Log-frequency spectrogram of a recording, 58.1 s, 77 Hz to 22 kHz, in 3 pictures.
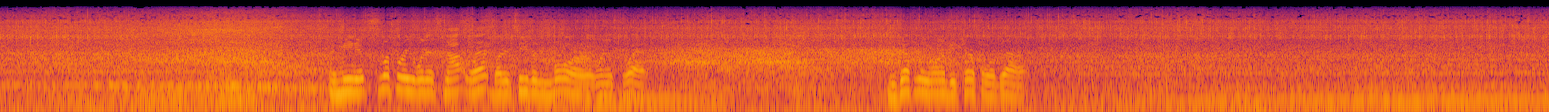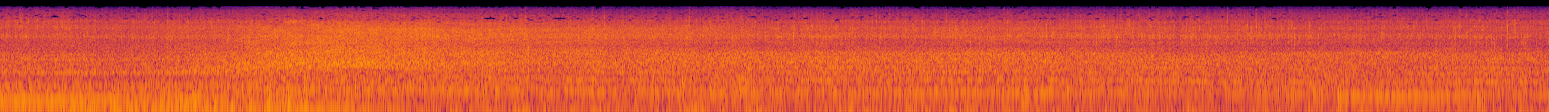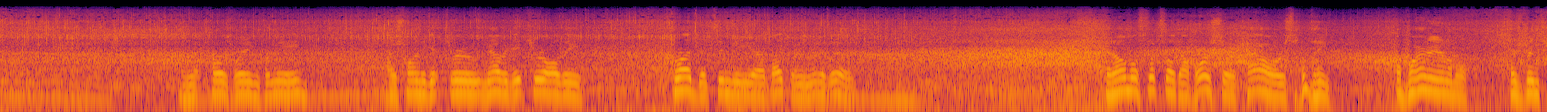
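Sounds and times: low electric motor hum: 0:00.0 - 0:58.0
tyres hissing on wet pavement: 0:00.0 - 0:58.0
wind: 0:00.0 - 0:58.0
loud rush: 0:48.4 - 0:58.0.

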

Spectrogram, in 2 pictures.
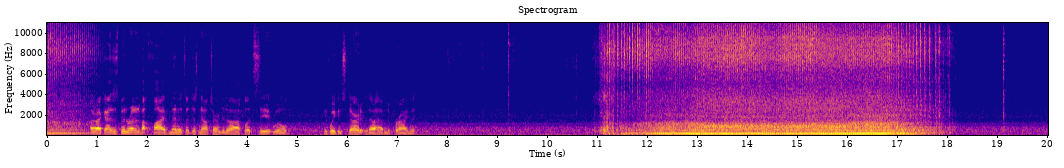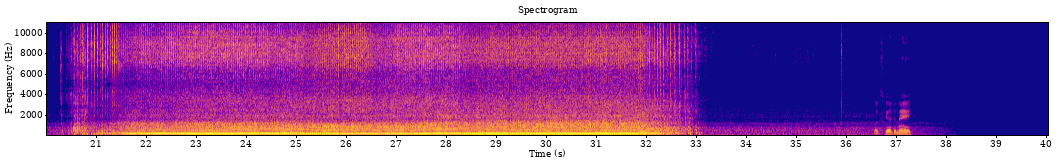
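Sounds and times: lawn mower engine running: 0:00.0 - 0:01.2, 0:10.9 - 0:18.2, 0:20.3 - 0:33.3.

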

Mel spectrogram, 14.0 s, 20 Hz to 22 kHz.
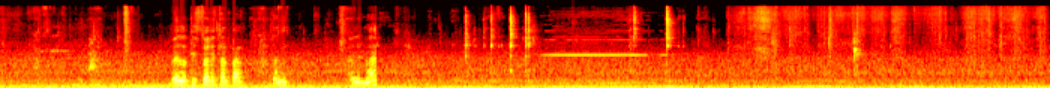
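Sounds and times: metallic wrench clinks and taps: 0:06.2 - 0:07.2.

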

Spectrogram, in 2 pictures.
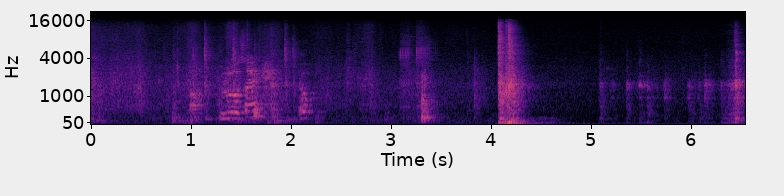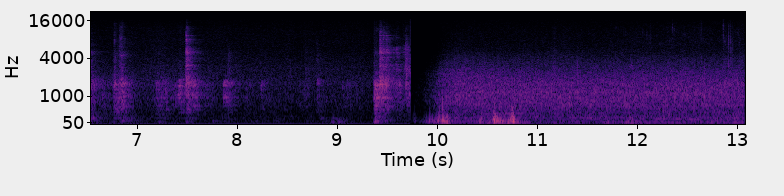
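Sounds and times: door shutting thud: 0:04.1 - 0:04.5.

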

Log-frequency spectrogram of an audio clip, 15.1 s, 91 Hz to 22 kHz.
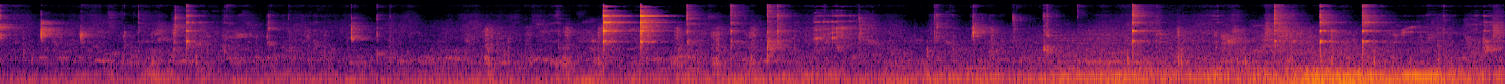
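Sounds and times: spoon clinking on porcelain bowl: 0:05.6 - 0:08.7, 0:11.2 - 0:11.7, 0:12.6 - 0:15.0.

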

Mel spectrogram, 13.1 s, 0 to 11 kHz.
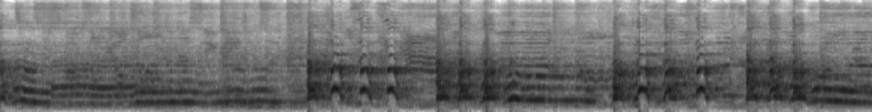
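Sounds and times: dog howling: 0:00.0 - 0:13.0
recorded music: 0:00.0 - 0:13.0.

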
